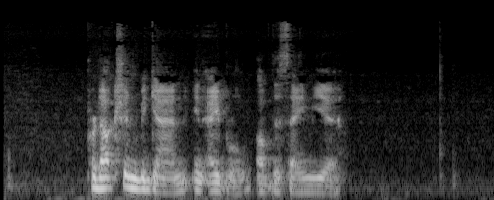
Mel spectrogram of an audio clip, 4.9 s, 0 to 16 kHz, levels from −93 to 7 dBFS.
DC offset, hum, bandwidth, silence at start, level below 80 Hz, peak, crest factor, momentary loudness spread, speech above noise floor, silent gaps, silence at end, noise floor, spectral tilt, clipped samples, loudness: under 0.1%; none; 11 kHz; 0.9 s; -56 dBFS; -2 dBFS; 20 dB; 14 LU; 45 dB; none; 1.55 s; -64 dBFS; -7 dB/octave; under 0.1%; -20 LUFS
